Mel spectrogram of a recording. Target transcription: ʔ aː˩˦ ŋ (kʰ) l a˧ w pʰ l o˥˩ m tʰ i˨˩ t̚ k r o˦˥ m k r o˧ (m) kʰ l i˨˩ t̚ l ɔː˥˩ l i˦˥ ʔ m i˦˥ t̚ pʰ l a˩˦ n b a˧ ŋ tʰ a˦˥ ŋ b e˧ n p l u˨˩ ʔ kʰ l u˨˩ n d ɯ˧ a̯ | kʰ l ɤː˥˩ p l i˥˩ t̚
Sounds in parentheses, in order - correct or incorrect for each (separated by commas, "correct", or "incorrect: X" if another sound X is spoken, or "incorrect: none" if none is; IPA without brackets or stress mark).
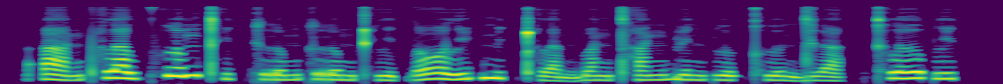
incorrect: pʰ, correct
